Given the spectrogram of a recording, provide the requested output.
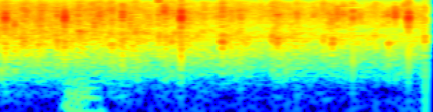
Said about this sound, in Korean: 오늘 귀한 찬양과 예배 또 일주일간의 특세를 통하여서 우리 영광 받으신 우리 하나님 앞에 감사와 영광의 박수 올려드립니다.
